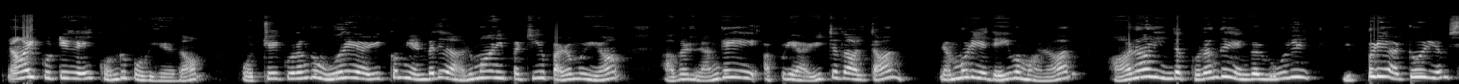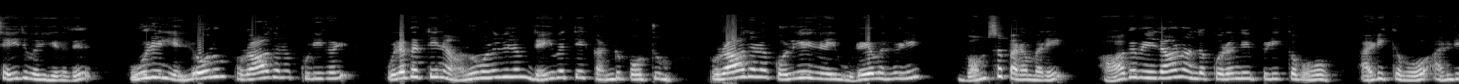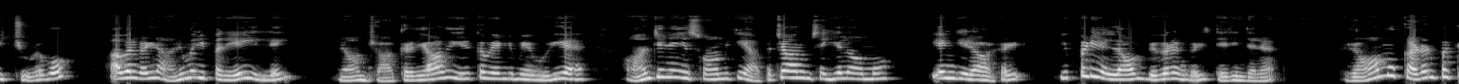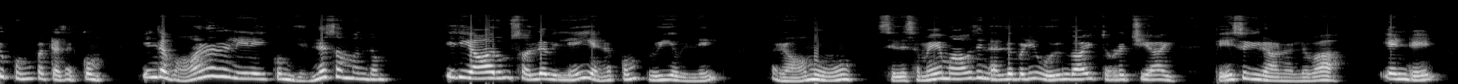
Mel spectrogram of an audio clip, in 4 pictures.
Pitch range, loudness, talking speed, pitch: 220-295 Hz, -13 LUFS, 80 wpm, 250 Hz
